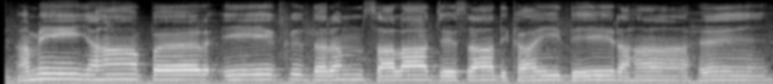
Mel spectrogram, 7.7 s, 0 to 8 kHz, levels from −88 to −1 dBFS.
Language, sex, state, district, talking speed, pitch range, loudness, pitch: Hindi, male, Rajasthan, Jaipur, 80 wpm, 150-170 Hz, -14 LUFS, 155 Hz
